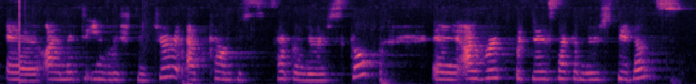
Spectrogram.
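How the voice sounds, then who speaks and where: A woman from Turkey, an English teacher giving careful, halting interview answers. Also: high voice, rough recording.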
